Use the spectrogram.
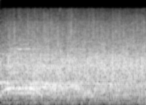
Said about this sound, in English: But the room of professional athletes and sports agents and reporters all applauded for her anyway.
